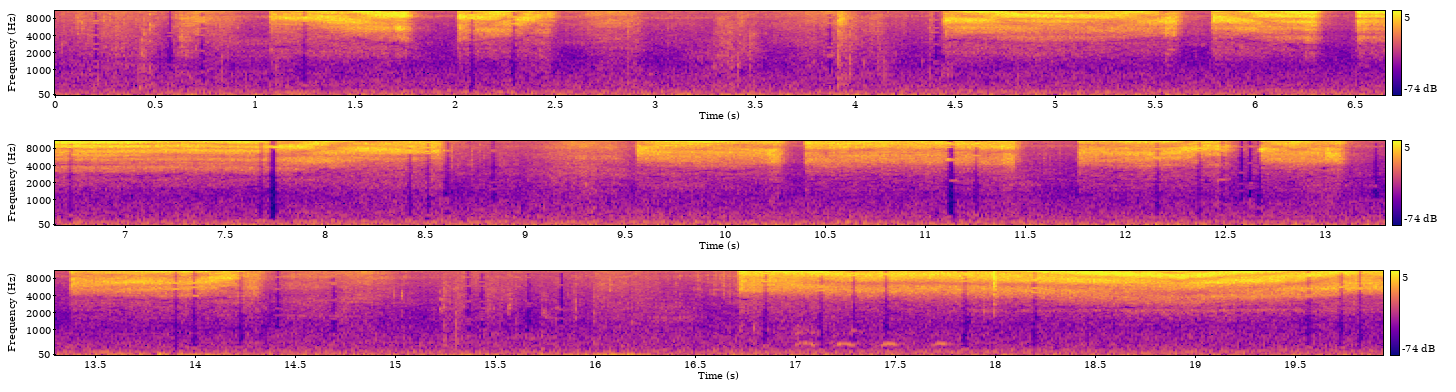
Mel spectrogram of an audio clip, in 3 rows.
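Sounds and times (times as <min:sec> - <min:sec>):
low steady rumble: 0:00.0 - 0:04.5, 0:05.6 - 0:19.1
spray can hissing: 0:01.1 - 0:02.5, 0:04.4 - 0:08.6, 0:09.6 - 0:14.4, 0:16.7 - 0:19.9.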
